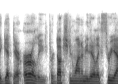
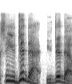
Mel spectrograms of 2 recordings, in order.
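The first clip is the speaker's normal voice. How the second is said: excited praise; 5 semitones higher, 4 dB louder than usual. Retold or imitated. Dad praising daughter.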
